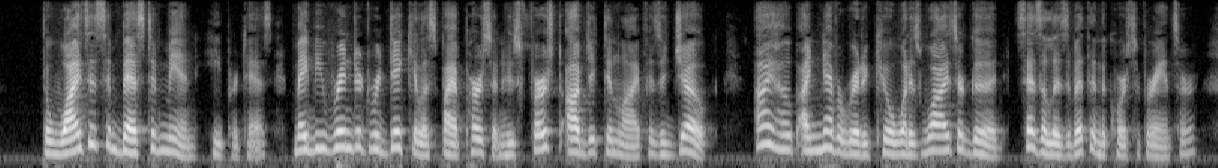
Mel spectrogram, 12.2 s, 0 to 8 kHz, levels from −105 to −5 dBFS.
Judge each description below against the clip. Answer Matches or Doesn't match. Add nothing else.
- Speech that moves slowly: Doesn't match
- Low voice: Doesn't match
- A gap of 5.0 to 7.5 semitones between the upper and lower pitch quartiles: Matches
